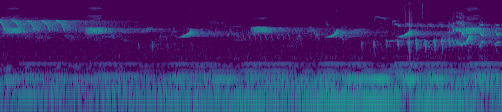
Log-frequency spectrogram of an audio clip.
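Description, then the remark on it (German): Several birds chirp and twitter in bursts of high, bright notes over a steady low hum, with no voices, a lively birdsong chorus in a forest on a warm spring day. “Es duftet herrlich nach Frühling und überall zwitschern die Vögel.”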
